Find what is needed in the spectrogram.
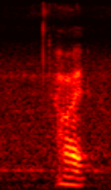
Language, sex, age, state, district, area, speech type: Assamese, male, 30-45, Assam, Biswanath, rural, spontaneous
